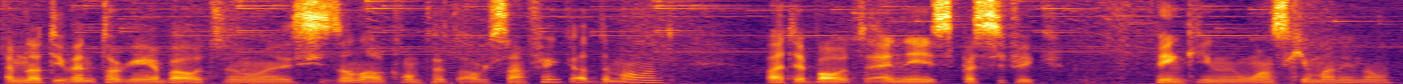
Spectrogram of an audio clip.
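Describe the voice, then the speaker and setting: A man chatting casually on a game livestream, explaining things in a halting, repetitive way. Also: fairly low pitch, fairly even intonation, a little mellow, faint music behind. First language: not English. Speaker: game live streamer.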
